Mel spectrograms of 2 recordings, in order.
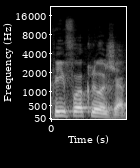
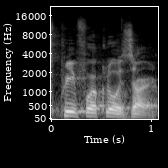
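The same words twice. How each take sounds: First: Pre-foreclosure with the usual "zh" sound in closure; standard ZH ending. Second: Pre-foreclosure ending in "closer", with a z sound. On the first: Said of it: "not pre-foreclosure". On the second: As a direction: say pre-foreclosure as "pre-fore-CLOZER". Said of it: "it's closer as in C L O S E R". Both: Shown as a demonstration.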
